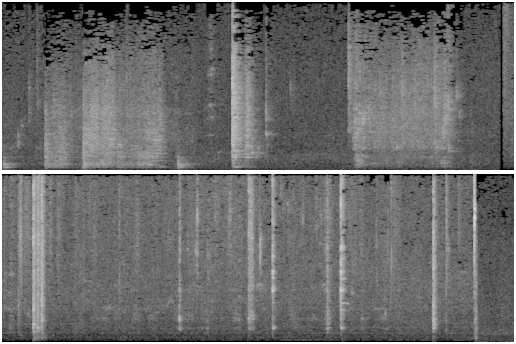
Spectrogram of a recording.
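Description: Metal spoon stirring glutinous rice and coconut milk in a rice cooker's inner pot: swishing of liquid with the spoon scraping against the pot, then a run of light clicks and taps in the second half.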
